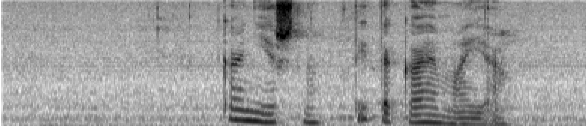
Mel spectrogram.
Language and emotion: Russian, neutral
